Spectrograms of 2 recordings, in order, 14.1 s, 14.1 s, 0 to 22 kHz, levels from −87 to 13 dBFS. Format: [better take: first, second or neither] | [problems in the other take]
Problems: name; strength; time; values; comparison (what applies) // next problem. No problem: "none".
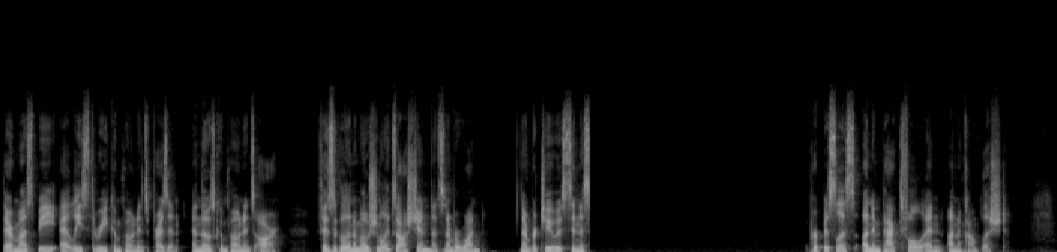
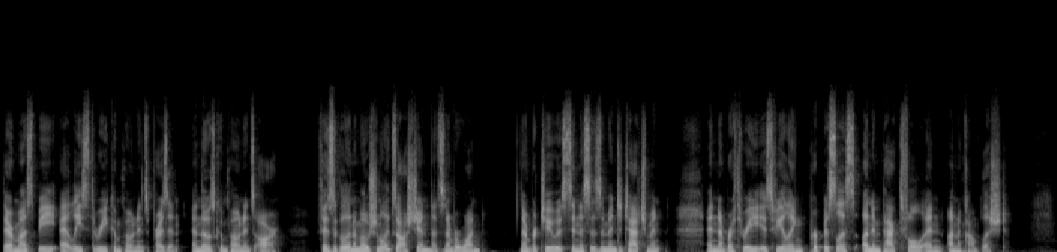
second | audio cutting out; at 8 s for 3 s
